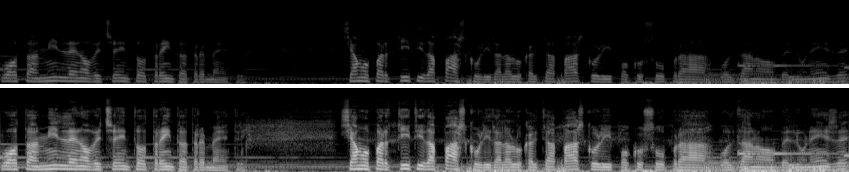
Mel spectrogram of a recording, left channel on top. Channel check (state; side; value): quieter; left; 23.6 dB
